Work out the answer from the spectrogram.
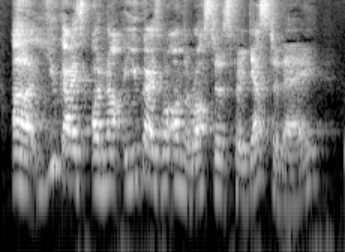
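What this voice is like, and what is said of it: Bad put-on Scottish accent. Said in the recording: “I just can't do Australia ... So, like, a bad Scottish accent.”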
